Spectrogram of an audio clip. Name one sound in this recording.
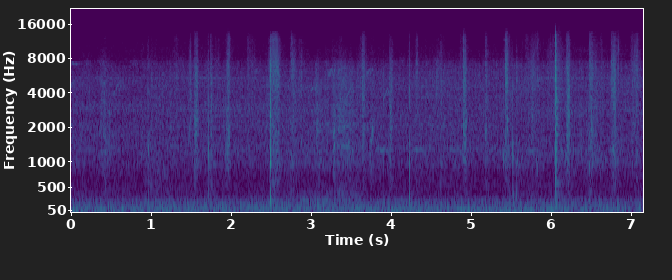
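Tennis rackets hit a ball back and forth outdoors.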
